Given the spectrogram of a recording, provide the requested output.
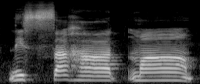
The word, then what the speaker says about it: നിസ്സഹാത്മാം: അക്ഷരം നന്നായിട്ട് ഊന്നി പറയാനുള്ളതാണ് നിസ്സഹാത്മാം സ എന്ന് ഡബിൾ ആയിട്ട് ചൊല്ലണം സഹാത്മ ചേർത്ത് ചൊല്ലുമ്പോൾ ന എന്നും ഡബിൾ ആയിട്ട് ചൊല്ലാനുള്ളതാണ് അർത്ഥനൈർ നിസ്സഹാത്മ താം സൗമിത്രൗ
